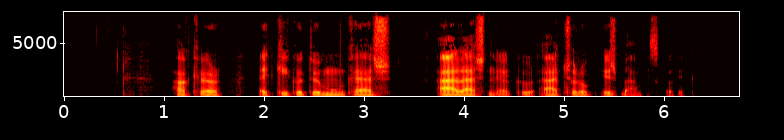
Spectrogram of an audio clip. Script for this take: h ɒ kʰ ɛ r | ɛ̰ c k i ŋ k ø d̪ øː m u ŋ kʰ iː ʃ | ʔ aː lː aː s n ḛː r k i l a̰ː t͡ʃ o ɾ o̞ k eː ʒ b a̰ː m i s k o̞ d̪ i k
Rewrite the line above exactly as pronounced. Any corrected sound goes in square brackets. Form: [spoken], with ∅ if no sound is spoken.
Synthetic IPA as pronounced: h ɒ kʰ ɛ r | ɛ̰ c k i [∅] k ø [t̪] øː m u ŋ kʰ [aː] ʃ | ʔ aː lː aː [ʃ] n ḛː [l] k [y] l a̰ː t͡ʃ o ɾ o̞ k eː ʒ b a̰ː m i s k o̞ d̪ i k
